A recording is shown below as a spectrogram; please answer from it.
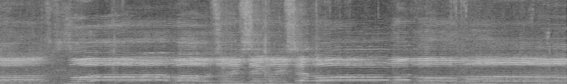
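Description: Male Orthodox clergy chanting a liturgical prayer together: long held notes sung in phrases, with short breaks between them.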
